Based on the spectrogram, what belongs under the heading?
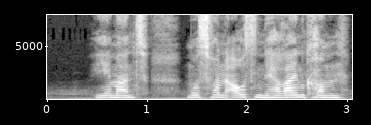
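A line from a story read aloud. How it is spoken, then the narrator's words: Gasping. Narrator (German): keuchte er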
